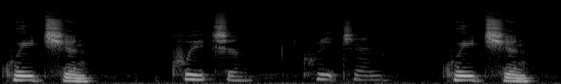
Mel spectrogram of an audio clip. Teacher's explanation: These sounds are produced with the lips rounded and the back of the tongue raised towards the back of the roof of the mouth. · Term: K with a raised W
